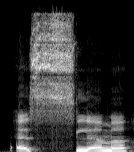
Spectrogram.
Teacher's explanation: من أسلم، نون ساكنة وبعدها الهمز، الحكم إظهار حقيقي مع غنة ناقصة. أسلم، نصبر على السين فهو حرف رخو مستفل فيه صفير.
